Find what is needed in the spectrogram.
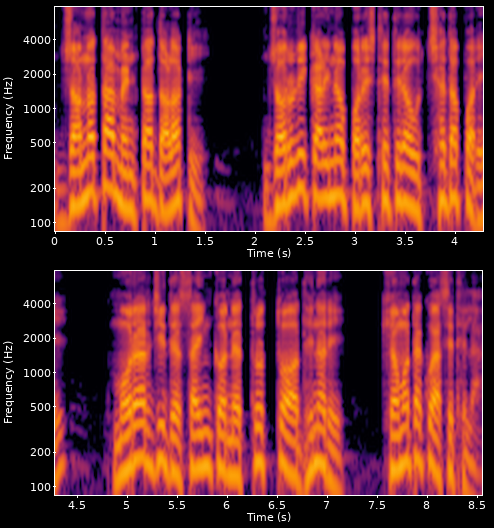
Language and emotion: Odia, neutral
